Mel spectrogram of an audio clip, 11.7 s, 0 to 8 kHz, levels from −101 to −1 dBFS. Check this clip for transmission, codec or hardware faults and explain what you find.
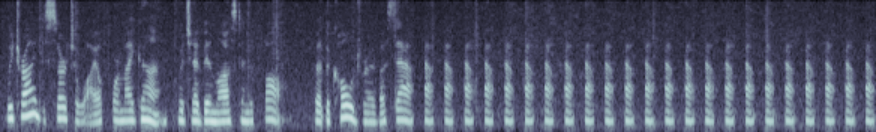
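Three faults are audible: noise suppressor artifacts throughout, a brief stretch of speech cut by the noise suppressor, and a stutter with silent gaps that runs to the end.

Noise suppressor artifacts run through the whole clip. The suppressor pulls down whatever bands it judges to be steady noise, by about 18 dB here, so the room noise sinks in the pauses and comes back up under the speech. On a spectrogram, the noise floor looks patchy and blotchy rather than even, with isolated time-frequency speckles between phrases. The waveform shows quiet pauses that are not fully flat.

Speech cut by the noise suppressor occurs between 3.72 and 3.87 s. Here the suppressor mistook part of the speech for noise and dropped it along with the background, by up to about 18 dB. About a tenth of a second of soft speech sounds swallowed and faint. 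On a spectrogram, the upper bands thin out abruptly over that span. On the waveform, the envelope shows a short dip where the speech level should hold.

A stutter with silent gaps begins at 5.50 s and continues to the end of the clip. A 113 ms fragment plays, then about 154 ms of dead digital silence follows, and the cycle repeats every 267 ms, 23 times. The likely cause is a stalled player or stream that replays its last buffer on each retry and then runs dry, so the audio meant for that stretch is lost. The waveform shows identical blocks separated by flat silent lines. The spectrogram shows the same vertical slice stamped repeatedly, with black gaps between.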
